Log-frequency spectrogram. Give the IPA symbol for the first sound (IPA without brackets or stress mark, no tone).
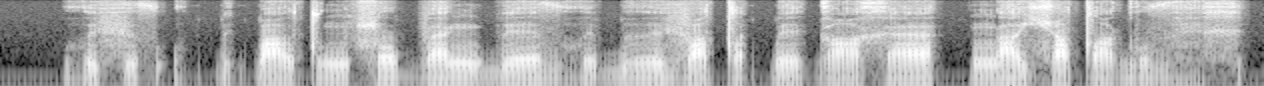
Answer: ṳ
